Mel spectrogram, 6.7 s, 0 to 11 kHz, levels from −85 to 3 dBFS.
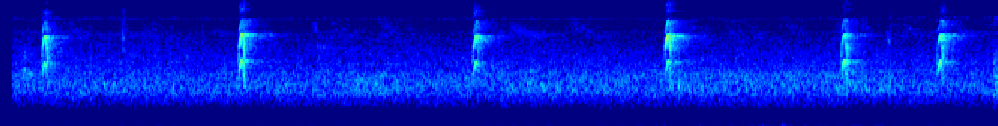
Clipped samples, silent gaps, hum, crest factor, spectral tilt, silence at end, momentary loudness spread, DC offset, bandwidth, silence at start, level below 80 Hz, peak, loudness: under 0.1%; none; none; 28 dB; 5.5 dB/octave; 0 s; 16 LU; under 0.1%; 11 kHz; 0.05 s; under -90 dBFS; -24 dBFS; -49 LUFS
